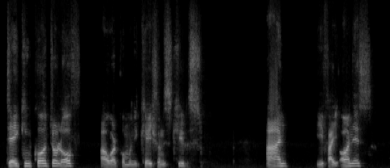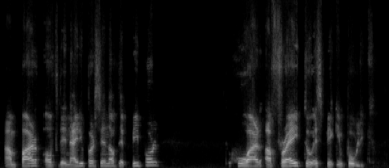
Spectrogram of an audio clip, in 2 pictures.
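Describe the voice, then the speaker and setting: In a Colombian accent, a man speaks fairly slowly at a fairly high pitch with a bright, sharp tone, long, frequent pauses, and a dry, close sound with no echo. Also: ordinary pitch variation. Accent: Colombian Spanish accent, non-native English. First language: Spanish. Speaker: carpenter, club guest. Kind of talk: self-introduction.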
